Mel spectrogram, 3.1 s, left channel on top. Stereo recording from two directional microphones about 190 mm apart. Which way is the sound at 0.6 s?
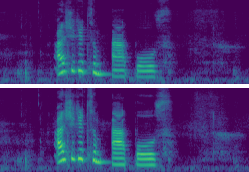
45° right (ahead or behind).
